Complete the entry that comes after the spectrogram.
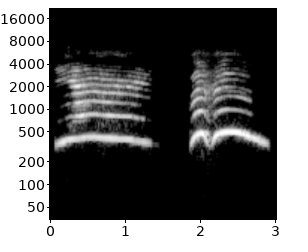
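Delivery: high, chirpy preschool host voice; Lennon impression. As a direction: mimic a sugary kids' show host. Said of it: "it's creepy how I can mimic it, that voice good".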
